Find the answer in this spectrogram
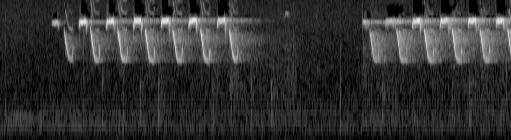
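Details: Marsh tit (Poecile palustris) giving rapid repeated calls, roughly three to four per second. Each note is a sharp high tick falling steeply into a lower slurred tail. A series of about eight is followed by a brief gap and six more, in a quiet setting.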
